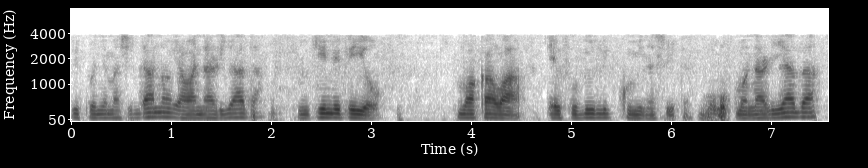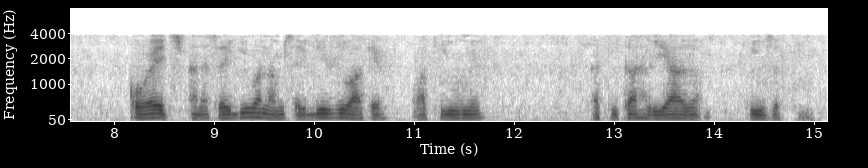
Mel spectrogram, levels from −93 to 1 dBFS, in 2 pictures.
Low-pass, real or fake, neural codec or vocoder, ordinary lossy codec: 7.2 kHz; fake; codec, 16 kHz, 4.8 kbps, FACodec; AAC, 16 kbps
